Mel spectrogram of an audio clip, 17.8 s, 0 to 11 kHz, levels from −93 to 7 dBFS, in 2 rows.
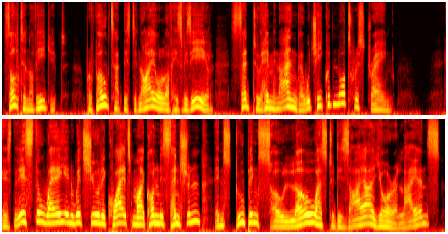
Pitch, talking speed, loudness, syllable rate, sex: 150 Hz, 135 wpm, -21 LUFS, 3.7 syllables/s, male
